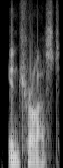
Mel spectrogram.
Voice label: "intrust", American

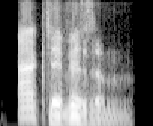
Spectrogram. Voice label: "activism", British

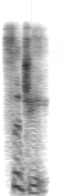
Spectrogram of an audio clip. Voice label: "theurgy", Indian

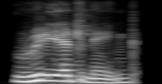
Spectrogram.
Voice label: "reedling", Indian

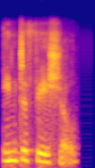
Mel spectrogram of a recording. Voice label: "interfacial", Indian

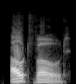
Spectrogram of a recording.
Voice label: "outvote", American

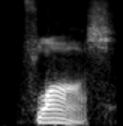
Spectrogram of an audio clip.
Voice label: "floss", American

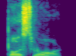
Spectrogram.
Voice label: "postwar", Indian; Dictionary

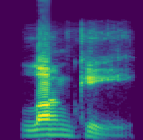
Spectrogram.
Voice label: "lungi", American

